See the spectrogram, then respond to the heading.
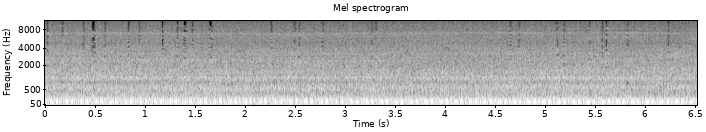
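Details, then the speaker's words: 2018 Ford Mustang GT running after a new engine install with a Mishimoto radiator: deep, even V8 burble at a steady warm idle with regular pulses and no ticks, knocks or misfires; normal warm idle. "but she sounds really good I am very very happy with this install alright guys the cost running it sounds awesome"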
